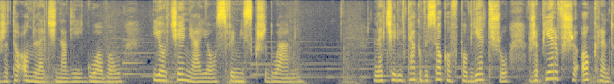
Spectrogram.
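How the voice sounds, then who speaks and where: Woman, fairy-tale narrator, slightly low pitch, measured and expressive, faint music underneath. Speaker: main narrator of a children's audiobook.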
